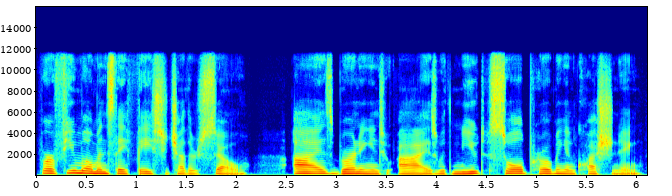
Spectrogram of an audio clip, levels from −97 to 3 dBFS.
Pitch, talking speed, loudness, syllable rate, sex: 185 Hz, 185 wpm, -16 LUFS, 4.9 syllables/s, female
